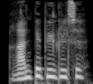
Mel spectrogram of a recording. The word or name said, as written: randbebyggelse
